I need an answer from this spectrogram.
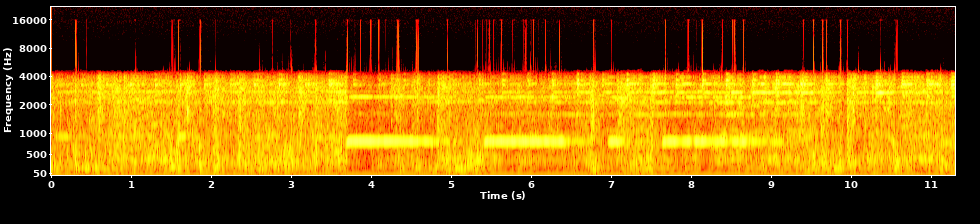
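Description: The Wildlife Express steam train's whistle sounds two long blasts, a short one and a long one, the standard signal for a level crossing. Beneath it the carriages rumble and clatter over the track.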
